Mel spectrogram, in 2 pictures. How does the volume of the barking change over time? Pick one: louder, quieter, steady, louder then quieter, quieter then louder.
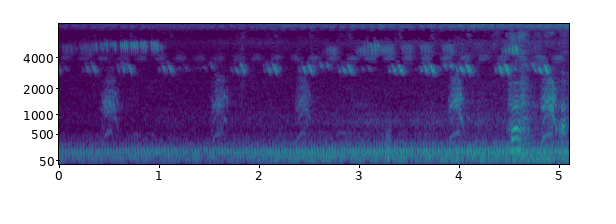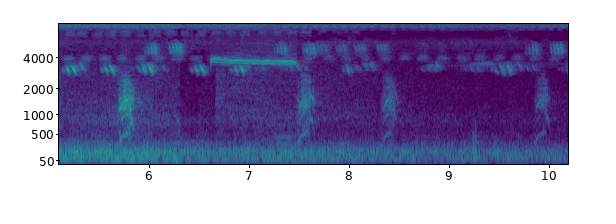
louder then quieter.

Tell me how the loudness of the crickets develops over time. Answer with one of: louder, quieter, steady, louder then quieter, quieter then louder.
louder then quieter.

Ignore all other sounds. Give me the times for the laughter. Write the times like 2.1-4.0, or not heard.
4.5-5.2.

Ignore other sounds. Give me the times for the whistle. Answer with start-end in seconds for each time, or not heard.
6.6-7.5.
